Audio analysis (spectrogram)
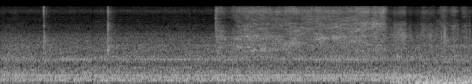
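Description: Steady abrasive rubbing of sandpaper on a copper refrigerant line, close and continuous with no talk, during repair of a leaking evaporator in a 48-foot service meat case.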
